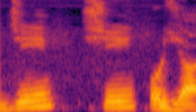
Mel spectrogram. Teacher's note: वस्ते ज़बान जब ऊपर वाले तालु से मिले, वस्ते ज़बान जब ऊपर वाले तालु से मिले तो जीम शीन और या अदा होते हैं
